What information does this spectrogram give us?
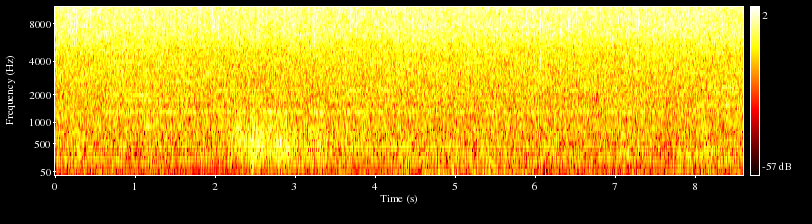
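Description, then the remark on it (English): Steady rain hisses throughout while low thunder rumbles, swelling briefly near the start before settling back into a continuous, enveloping storm with no voices present. “As you enter the walls of the tower, you find you are protected from the rain here within.”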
